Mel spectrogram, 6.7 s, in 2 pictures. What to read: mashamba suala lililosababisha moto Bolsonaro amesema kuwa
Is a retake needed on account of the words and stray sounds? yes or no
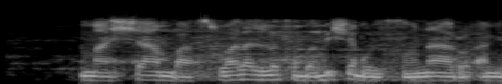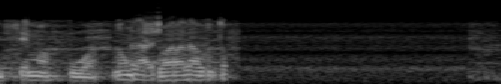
yes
